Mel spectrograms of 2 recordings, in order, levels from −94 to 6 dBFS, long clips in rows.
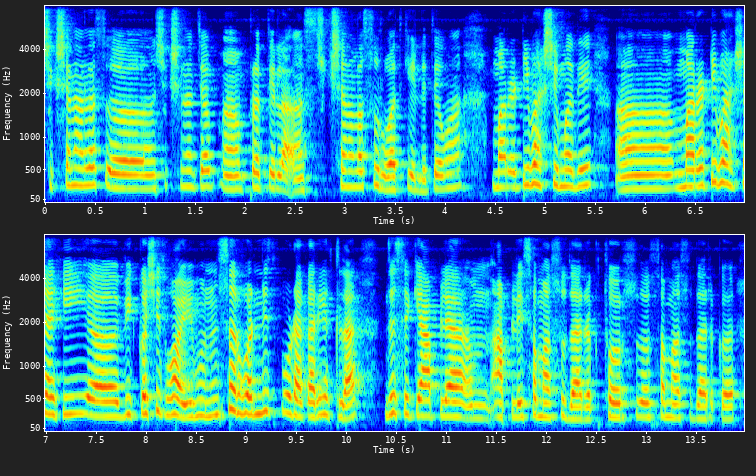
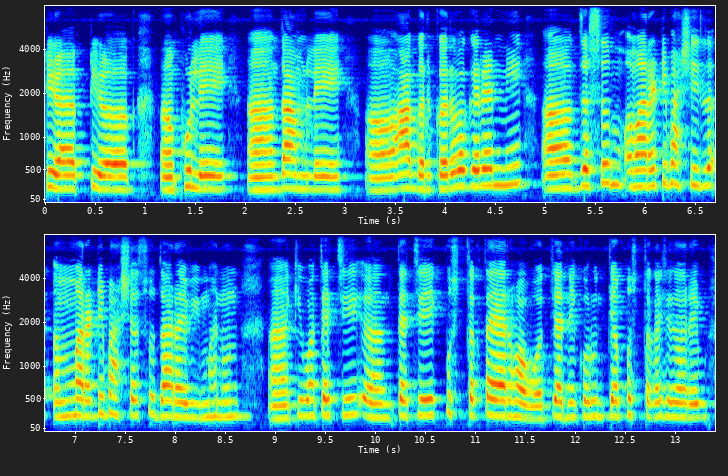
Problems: background sounds at intervals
